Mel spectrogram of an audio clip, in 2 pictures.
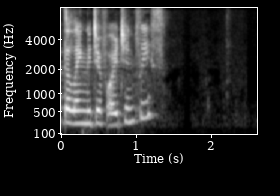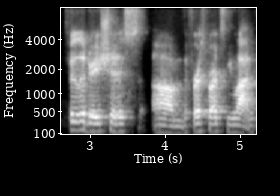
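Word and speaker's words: philydraceous: Filigracious, may I have the definition, please? Filigracious is the only pronunciation, and it means relating to a family of Asiatic and Australian perennial herbs.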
